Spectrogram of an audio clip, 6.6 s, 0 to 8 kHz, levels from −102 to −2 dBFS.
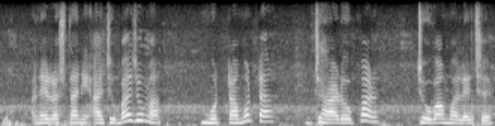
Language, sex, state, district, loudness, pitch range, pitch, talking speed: Gujarati, female, Gujarat, Gandhinagar, -15 LUFS, 235-280 Hz, 245 Hz, 90 wpm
